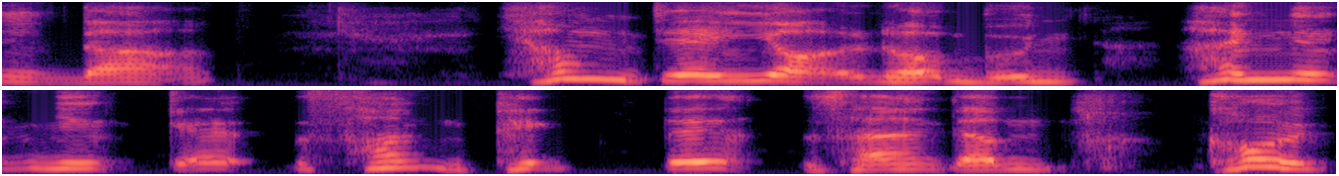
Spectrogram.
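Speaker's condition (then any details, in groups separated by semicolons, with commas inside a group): Brain lesion disability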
